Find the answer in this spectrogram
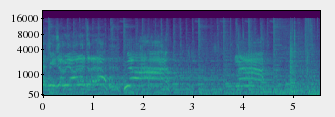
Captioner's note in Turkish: Bamsı bağırma sesi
